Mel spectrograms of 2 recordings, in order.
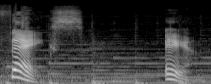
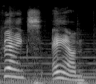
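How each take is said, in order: First: The sign-off sounds curt and irritated. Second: The sign-off sounds light and friendly. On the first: A stressed reader takes it as hostile. "having a really bad hair day" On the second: The writer meant it casually. "And that's the tone"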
